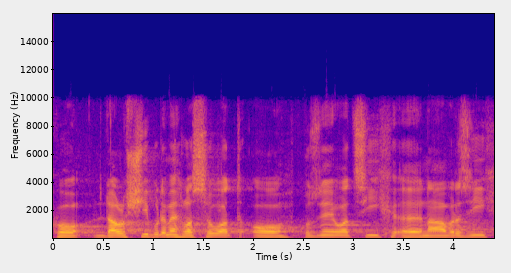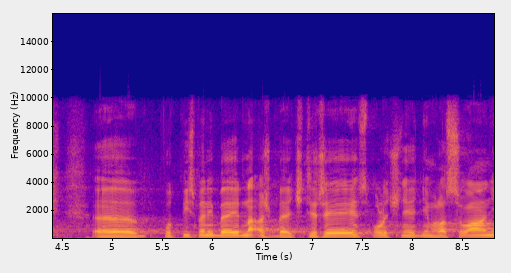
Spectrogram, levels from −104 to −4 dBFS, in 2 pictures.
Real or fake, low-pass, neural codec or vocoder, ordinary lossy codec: real; 9.9 kHz; none; AAC, 96 kbps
